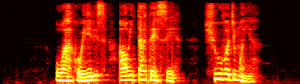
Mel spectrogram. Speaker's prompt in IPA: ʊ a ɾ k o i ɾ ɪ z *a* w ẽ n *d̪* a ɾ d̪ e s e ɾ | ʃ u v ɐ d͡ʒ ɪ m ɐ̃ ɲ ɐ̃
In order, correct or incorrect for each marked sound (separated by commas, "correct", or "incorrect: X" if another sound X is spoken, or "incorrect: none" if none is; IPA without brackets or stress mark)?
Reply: correct, incorrect: t̪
